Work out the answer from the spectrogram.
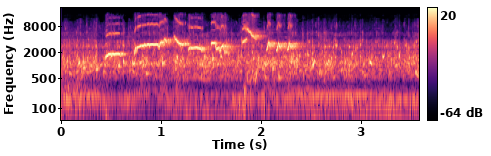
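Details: Anis merah, the orange-headed thrush, in a therapy recording to boost breeding drive: a rich warbled run of rising and falling whistles and quick slurred notes, fading out into steady loud background hiss.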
